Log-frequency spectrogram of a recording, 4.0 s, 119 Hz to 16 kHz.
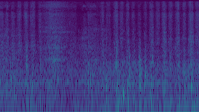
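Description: Adhesive residue on a Tesla Model 3 hood is rubbed off with steady, rhythmic back-and-forth scrubbing strokes, close and continuous, with no talking.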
